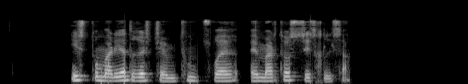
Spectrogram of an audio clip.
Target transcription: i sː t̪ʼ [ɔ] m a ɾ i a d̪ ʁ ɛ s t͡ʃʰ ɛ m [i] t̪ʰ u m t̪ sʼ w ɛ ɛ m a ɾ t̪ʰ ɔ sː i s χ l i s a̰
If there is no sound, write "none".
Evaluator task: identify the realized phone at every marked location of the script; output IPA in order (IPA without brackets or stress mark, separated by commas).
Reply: u, i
